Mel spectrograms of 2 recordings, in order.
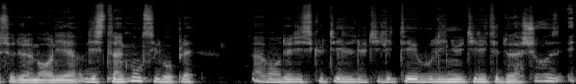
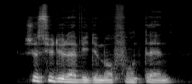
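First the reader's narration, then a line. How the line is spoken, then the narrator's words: Plain. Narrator (French): dit Passecroix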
